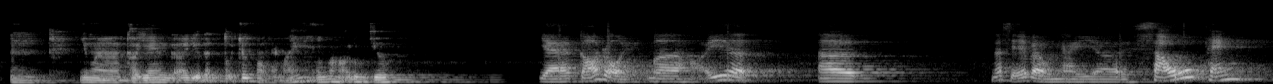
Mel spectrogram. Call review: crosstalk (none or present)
none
